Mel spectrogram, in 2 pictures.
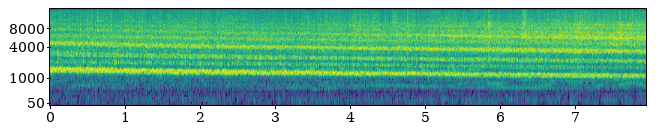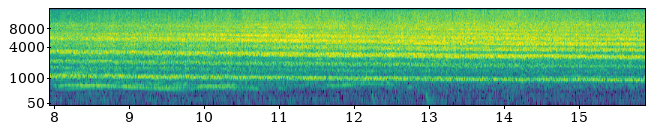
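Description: A large fire roars and crackles steadily.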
